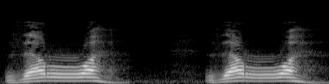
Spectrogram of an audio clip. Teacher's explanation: وأيضا بعد انتهائنا من الراء المشددة لا نترك فمنا أيضا مفتوحا هكذا، فنقول مثلا ذرة فتخرج الهاء حينئذ مفخمة، وهذا أمر لا تفعله العرب ولم يقل لنا في قراءة القرآن. لابد من ترقيق الذال والهاء وتبيين الراء المفخمة بينهما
